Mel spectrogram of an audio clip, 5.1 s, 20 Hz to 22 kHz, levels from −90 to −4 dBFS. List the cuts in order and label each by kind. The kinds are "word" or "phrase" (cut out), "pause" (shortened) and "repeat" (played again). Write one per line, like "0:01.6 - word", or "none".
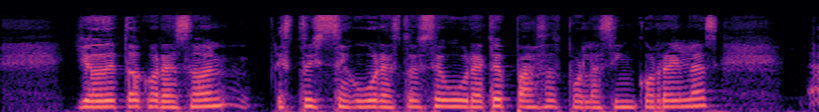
0:01.6 - pause
0:03.0 - phrase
